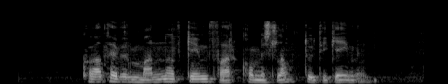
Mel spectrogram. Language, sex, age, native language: Icelandic, male, 20-29, Icelandic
